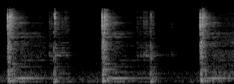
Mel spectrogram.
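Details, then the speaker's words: 1950s–60s Parmac-made Sears 6-volt mechanical fence charger fed 6.6 volts from a power supply: sharp snaps in pairs about once a second as the contact bounces back hitting itself. "See, it's hitting itself though. That little, see, it's coming back, hitting itself back here. That's why you're getting this double snaps."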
